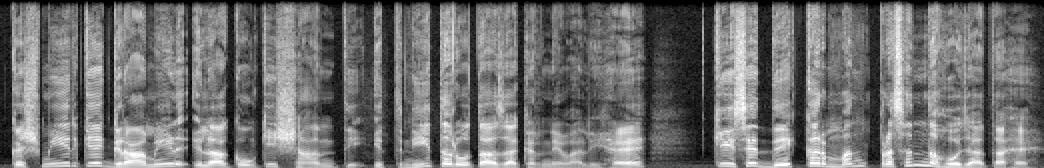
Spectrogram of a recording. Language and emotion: Hindi, happy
